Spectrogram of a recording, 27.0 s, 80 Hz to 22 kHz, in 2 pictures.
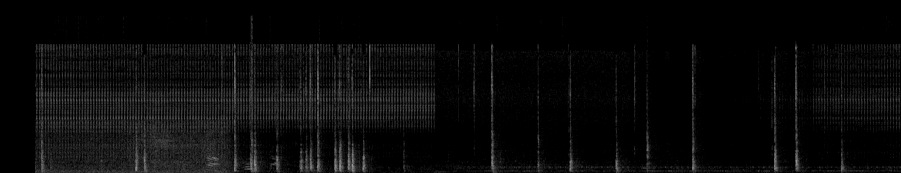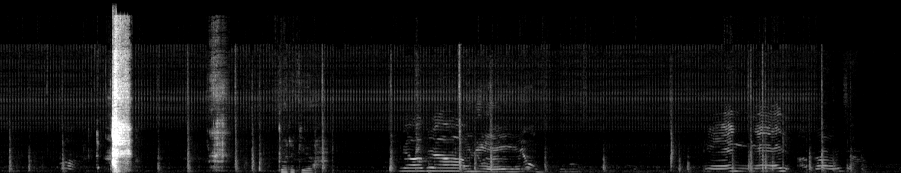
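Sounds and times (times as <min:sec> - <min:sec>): person sneezing loudly: 0:15.0 - 0:15.5, 0:16.7 - 0:16.9.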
